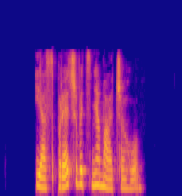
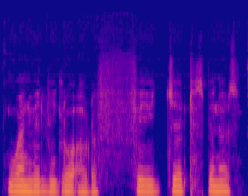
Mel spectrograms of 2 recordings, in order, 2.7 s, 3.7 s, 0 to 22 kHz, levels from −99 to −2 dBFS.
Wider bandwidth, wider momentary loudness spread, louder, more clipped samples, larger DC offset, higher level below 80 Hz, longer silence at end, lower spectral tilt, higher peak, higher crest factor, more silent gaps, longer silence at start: first, 7.8 kHz vs 6.4 kHz; about the same, 10 LU vs 11 LU; first, -20 LUFS vs -38 LUFS; neither; neither; first, -64 dBFS vs -70 dBFS; first, 0.6 s vs 0.15 s; second, -4 dB/octave vs -8.5 dB/octave; first, -2 dBFS vs -24 dBFS; about the same, 18 dB vs 14 dB; neither; first, 0.55 s vs 0.1 s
